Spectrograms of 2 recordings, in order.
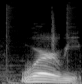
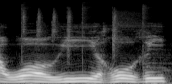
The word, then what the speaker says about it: worry: Le OR, c'est comme un E, comme word. Donc, tu dis worry. Pas rory, c'est worry.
